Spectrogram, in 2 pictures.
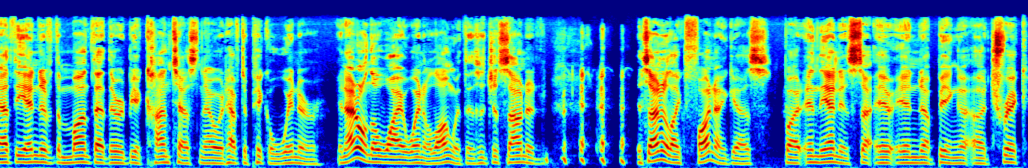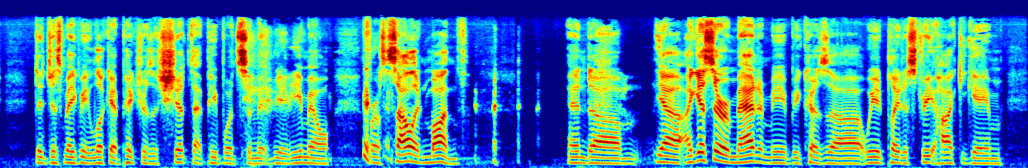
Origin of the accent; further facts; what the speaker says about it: Midwest, United States; I think a lot of it was, you know, just kind of growing up Asian in a mainly white Midwest town.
